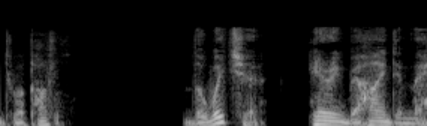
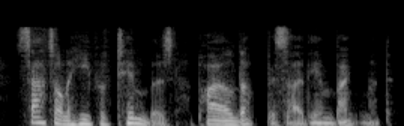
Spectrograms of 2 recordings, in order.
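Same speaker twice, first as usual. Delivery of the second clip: usual speaking voice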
